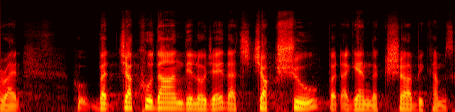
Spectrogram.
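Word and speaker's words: chakṣu: So in Guru Puja, should we use chakhu or chakshu? Chakshudan dilo. Since Bengalis may say it as chakhu. Yes. So technically, a Bengali song we should pronounce like Bengalis.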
